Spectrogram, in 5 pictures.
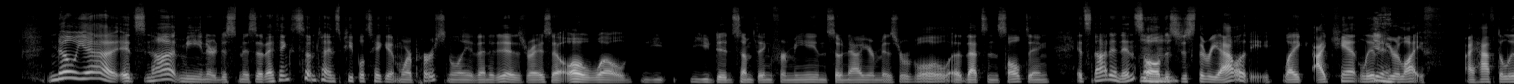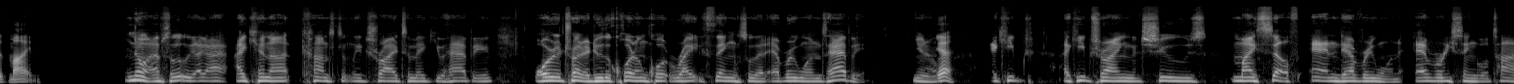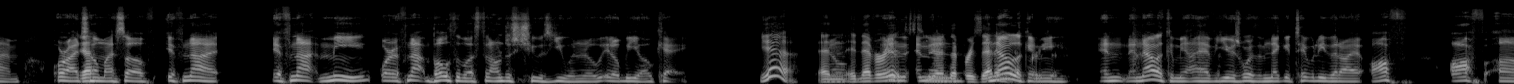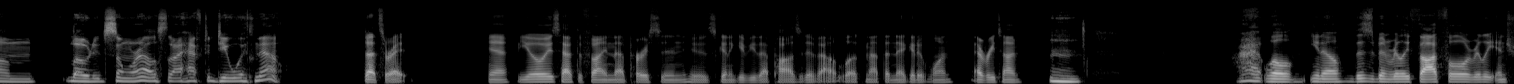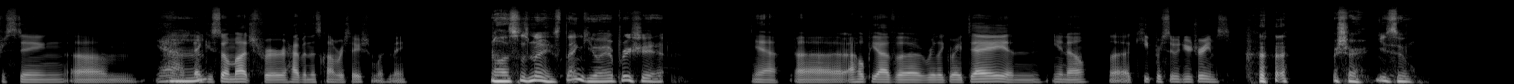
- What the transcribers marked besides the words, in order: chuckle; chuckle
- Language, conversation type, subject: English, unstructured, How can we use shared humor to keep our relationship close?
